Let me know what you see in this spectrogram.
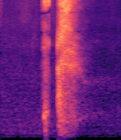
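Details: Person with a cold sneezing once: a short sharp intake, then an explosive hissing burst that fades within half a second.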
